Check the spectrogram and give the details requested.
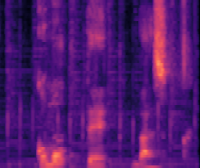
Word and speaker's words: ¿cómo te vas?: That V is pronounced almost like a B, because in English, the letters B and V represent different sounds, don't they? But in Spanish, they actually represent the same sound, so it's something to be aware of.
